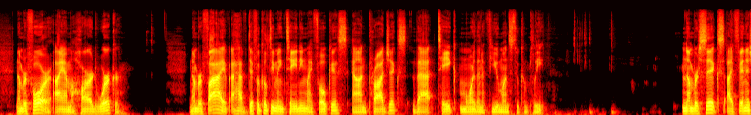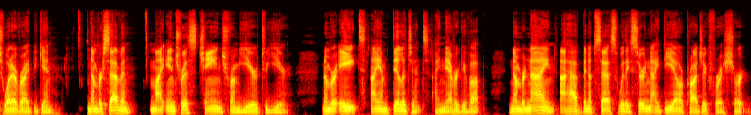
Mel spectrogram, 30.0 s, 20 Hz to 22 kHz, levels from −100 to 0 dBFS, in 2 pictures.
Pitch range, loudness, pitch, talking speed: 75-90 Hz, -25 LUFS, 80 Hz, 130 wpm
